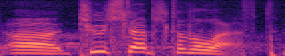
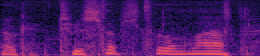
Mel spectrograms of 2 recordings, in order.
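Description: First: Calling out higher and louder, mock partner yelling; retold yell. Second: Much softer, repeating it under the breath; muttered repeat. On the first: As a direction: shout the direction across the gym, half-acted. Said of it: "My partner's yelling". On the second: Retold or imitated. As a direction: mumble the instruction back to yourself. Blindfolded kid repeating instructions.

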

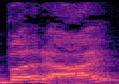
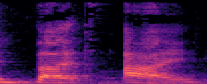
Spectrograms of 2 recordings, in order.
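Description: First: BUT I like a single word "burai"; tapped T in BUT I; fused American form. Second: BUT I with a clear T; unlinked BUT, then I; careful hard T in BUT I; separated form. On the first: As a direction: run BUT straight into I. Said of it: "soava como uma outra palavra". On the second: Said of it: "completamente diferente de but I". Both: Shown as a demonstration.

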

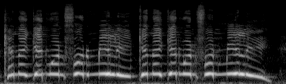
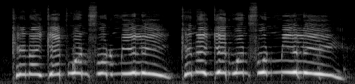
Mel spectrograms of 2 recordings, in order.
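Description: First: Put-on very high, loud squeaky old lady. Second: Put-on very high, loud squeaky old lady; shrill-high granny pleading for an autograph. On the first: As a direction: squeak it out like an eager granny. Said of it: "And she's like". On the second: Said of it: "if you don't mind if I try this voice".

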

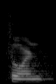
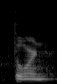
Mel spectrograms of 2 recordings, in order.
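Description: Both takes have the same delivery.

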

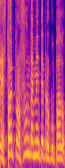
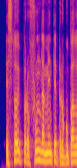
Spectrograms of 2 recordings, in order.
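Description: First: Pitched high, emphatic exclamation; high, histrionic exclaimed delivery; exclamation intonation. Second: Said in the usual way. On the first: Shown as a demonstration. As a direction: read it with exclamation marks, voice raised in pitch. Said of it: "Cuando te enojas". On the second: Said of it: "No es lo mismo decir".

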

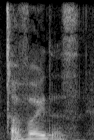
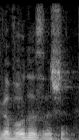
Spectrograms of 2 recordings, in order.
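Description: First: Avodas said softly as "a-VOY-das"; soft avodas with an OY in the middle. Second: Said in the usual way. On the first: Retold or imitated. Teacher musing on a singer's word, avodas as "a-VOY-das". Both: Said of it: "no one ever spoke like that".

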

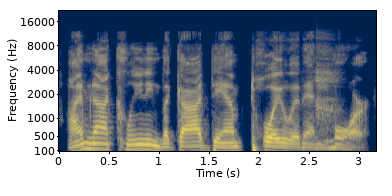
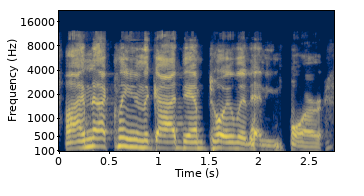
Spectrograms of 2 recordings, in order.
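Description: First: Said in the usual way. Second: Put-on higher, louder kid voice; child's voice. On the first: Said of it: "And I said". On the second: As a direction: parrot it like a cheeky kid. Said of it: "And he said".

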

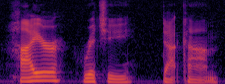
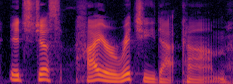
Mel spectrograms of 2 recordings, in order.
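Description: First: Even slower, deliberate repeat of the address. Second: Slow, each word of the address laid out; slow spelled-out address. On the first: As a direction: repeat it slowly so it sticks. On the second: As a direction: read the web address slowly for listeners. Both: Shown as a demonstration. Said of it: "I'll give you the address".

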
